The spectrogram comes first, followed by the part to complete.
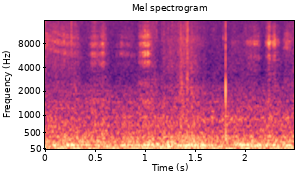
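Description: Whiteboard marker drawing lines on a whiteboard, squeaking in a few short high bursts about halfway through, with a light click near the end.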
